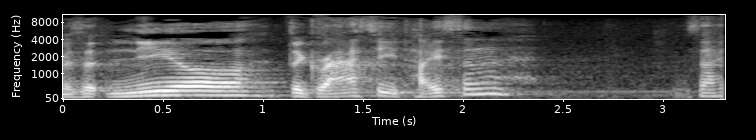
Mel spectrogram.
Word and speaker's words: deGrasse: i'm blacking on his name is it neil degrassi tyson is that how you say it neil degrassi tyson thanks yeah okay so someone neil tyson okay neil degrasse tyson thank you neil grant degrasse tyson um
